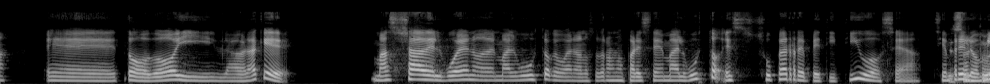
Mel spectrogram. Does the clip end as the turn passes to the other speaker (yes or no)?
yes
